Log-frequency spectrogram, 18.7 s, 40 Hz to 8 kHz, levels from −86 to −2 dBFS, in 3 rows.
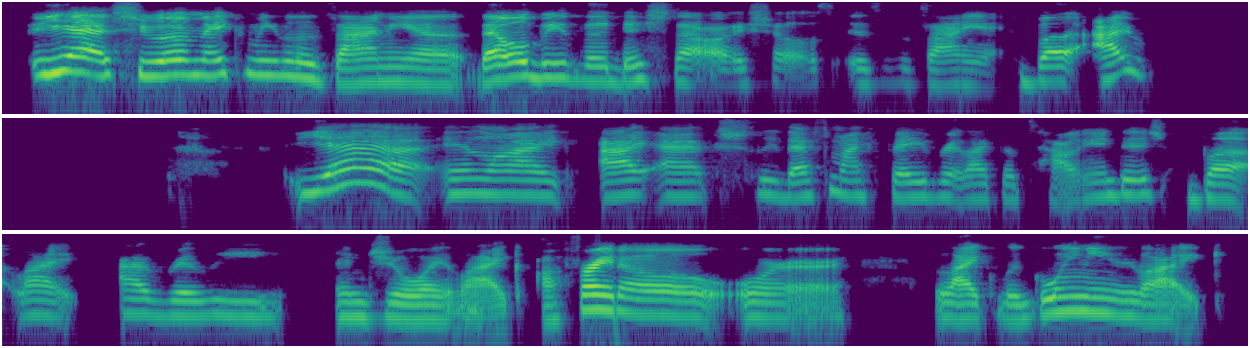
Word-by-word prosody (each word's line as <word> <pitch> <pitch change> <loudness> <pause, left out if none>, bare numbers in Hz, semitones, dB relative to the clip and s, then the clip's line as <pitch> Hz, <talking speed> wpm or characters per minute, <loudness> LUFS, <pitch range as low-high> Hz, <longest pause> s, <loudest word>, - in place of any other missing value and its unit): Yeah, 270 -1 +9
she 245 0 -1
will 250 +2 +5
make 255 +3 +1
me 255 -2 -3
lasagna 180 -6 -1
that 205 - +8
will 235 +2 +5
be 225 0 0
the 190 -2 -4
dish 190 +2 -6
that 180 - -2
already 165 - -4
shows 175 -1 -12
is 170 0 -13
lasagna, 160 -2 -6
but 190 +1 +1
I 310 - +4 2.0
Yeah, 275 - +1
and, 225 +1 -7
like, 210 -2 -3
I 210 +2 +2
actually 200 +2 -6
that's 195 +4 -4
my 205 -3 -6
favorite, 190 0 -6
like, 175 0 -8
Italian 190 +3 -10
dish, 215 0 -7
but, 175 0 -3
like, 175 -1 -5 0.2
I 185 - -2
really 165 -2 -7 0.2
enjoy, 150 -3 -3
like, 90 +3 -2
Alfredo 180 0 +5
or, 155 -1 -4 0.4
like, 150 -1 +1
linguine. 185 +4 -2
Like, 150 - -1
190 Hz, 130 wpm, -24 LUFS, 165-220 Hz, 2.0 s, Yeah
